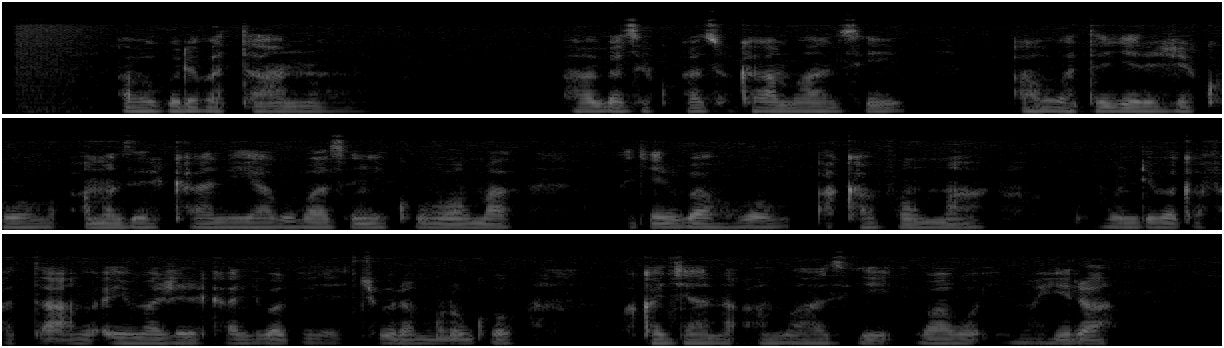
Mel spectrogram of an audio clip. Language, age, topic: Kinyarwanda, 18-24, health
